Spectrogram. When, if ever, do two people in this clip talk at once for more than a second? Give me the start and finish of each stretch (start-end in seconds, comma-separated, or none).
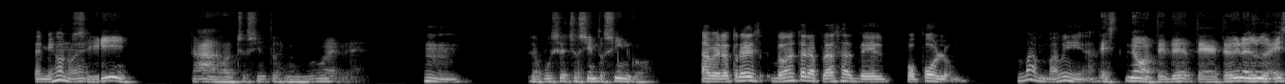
none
